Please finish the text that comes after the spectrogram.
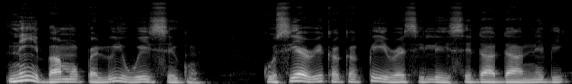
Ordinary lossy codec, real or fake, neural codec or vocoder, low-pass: none; real; none; 19.8 kHz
